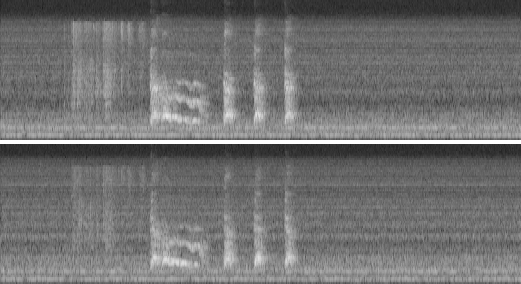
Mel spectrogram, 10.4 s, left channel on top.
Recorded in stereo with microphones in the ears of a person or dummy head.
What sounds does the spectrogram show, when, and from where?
0.0 s a fan: 5° right (ahead or behind), 2.5 m
1.3 s crumpling: 60° left (ahead or behind), 1.7 m
3.0 s a dog barking: 65° left (ahead or behind), 5 m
